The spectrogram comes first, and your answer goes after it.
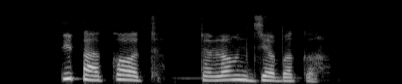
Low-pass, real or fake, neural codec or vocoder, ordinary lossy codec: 9.9 kHz; fake; codec, 44.1 kHz, 2.6 kbps, SNAC; Opus, 24 kbps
